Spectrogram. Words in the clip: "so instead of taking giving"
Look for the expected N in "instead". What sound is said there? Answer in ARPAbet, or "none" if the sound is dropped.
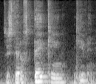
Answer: none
